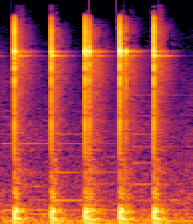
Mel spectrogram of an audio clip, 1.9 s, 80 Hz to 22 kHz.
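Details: Ingersoll Rand 2925P3TI 1" impact wrench, hammer tap test with a pin during teardown: five sharp taps about a third of a second apart, each with a short ring that dies quickly; a clear bell sound means no cracks, and a dull ring can point to a crack.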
